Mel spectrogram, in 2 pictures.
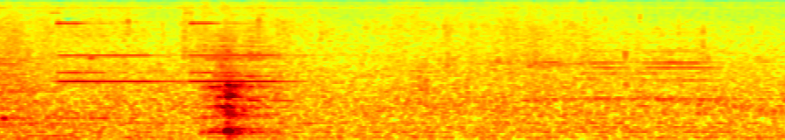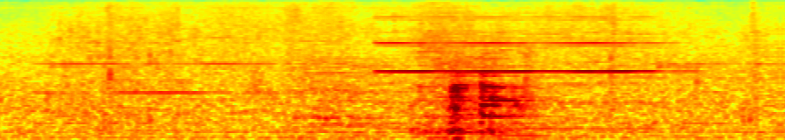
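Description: A heavy metal manhole cover scrapes and clanks as it is lifted.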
